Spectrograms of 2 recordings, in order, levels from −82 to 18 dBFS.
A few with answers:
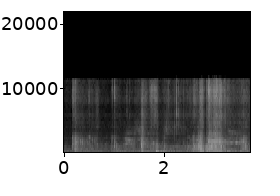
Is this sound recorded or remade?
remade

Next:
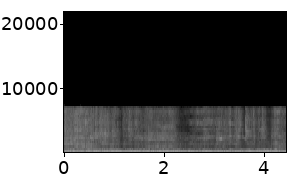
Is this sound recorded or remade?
remade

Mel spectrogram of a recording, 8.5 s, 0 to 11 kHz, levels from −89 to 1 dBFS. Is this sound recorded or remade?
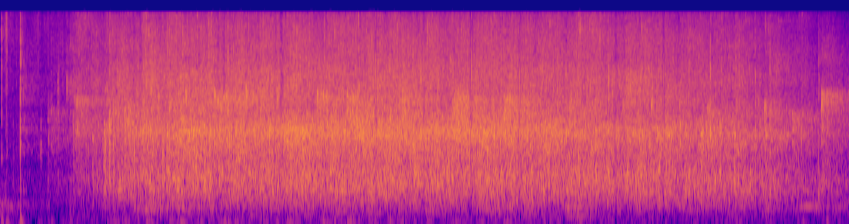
remade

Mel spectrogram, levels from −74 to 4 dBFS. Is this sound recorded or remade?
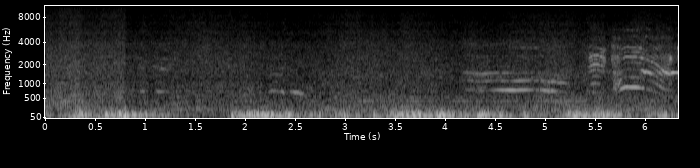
recorded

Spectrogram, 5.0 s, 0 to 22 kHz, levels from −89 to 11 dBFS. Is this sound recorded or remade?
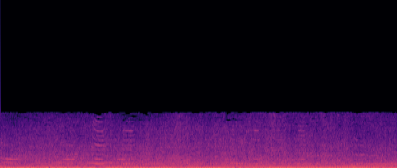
recorded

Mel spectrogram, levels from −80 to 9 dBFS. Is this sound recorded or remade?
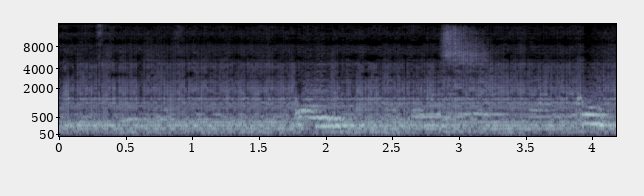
remade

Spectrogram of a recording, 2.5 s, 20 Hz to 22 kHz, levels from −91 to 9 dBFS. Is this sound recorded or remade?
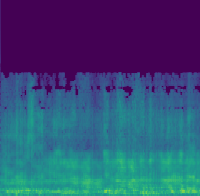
remade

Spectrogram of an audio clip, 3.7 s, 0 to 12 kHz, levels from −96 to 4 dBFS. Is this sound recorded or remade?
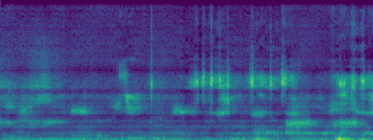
remade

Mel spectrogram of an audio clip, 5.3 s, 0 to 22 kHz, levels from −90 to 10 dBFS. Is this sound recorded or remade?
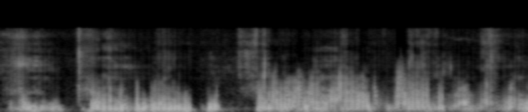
remade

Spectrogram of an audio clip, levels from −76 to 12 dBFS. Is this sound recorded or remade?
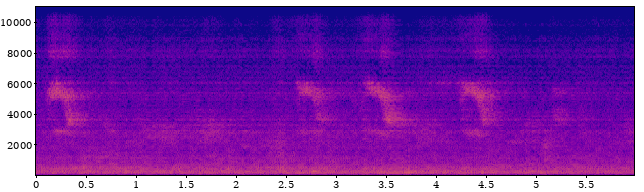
remade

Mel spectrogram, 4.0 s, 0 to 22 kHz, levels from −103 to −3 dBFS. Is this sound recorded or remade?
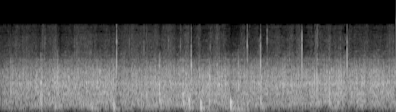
recorded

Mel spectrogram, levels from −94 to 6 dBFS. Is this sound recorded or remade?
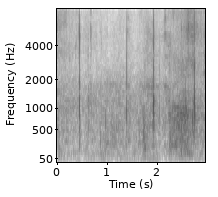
recorded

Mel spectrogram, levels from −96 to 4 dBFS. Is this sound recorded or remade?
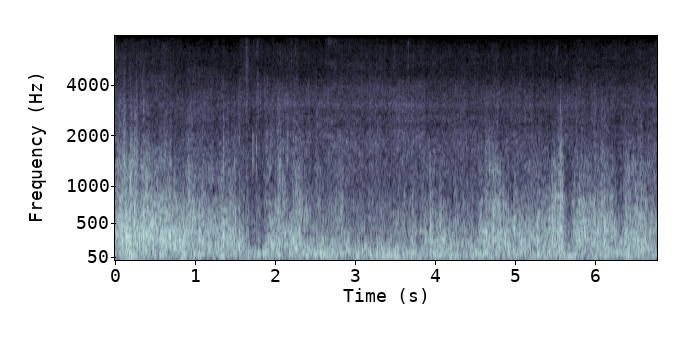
recorded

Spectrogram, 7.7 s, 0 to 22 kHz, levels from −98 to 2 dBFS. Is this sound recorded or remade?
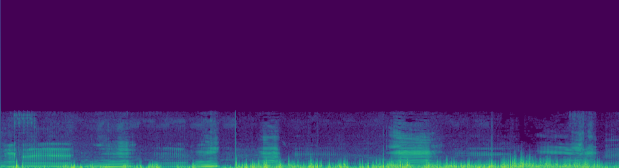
recorded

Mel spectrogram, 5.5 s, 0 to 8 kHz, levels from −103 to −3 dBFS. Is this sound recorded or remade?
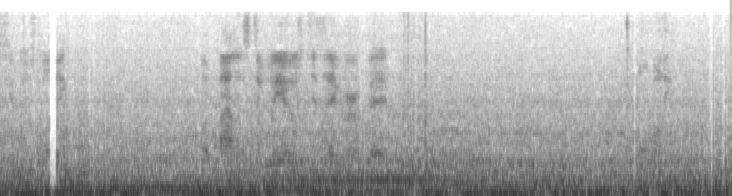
remade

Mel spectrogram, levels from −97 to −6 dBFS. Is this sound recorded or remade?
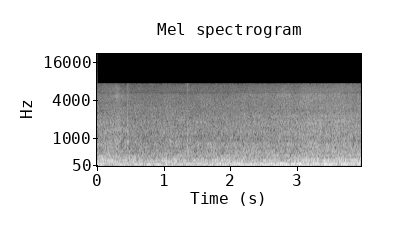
remade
